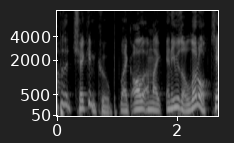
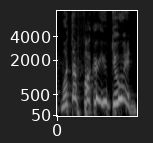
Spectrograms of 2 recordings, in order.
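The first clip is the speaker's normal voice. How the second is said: high-pitched mock yell at a cat; retold yell; 13 semitones higher than usual. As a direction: act out yelling at the cat, pitch jumping way up. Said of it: "I'm, like, yelling at him".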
